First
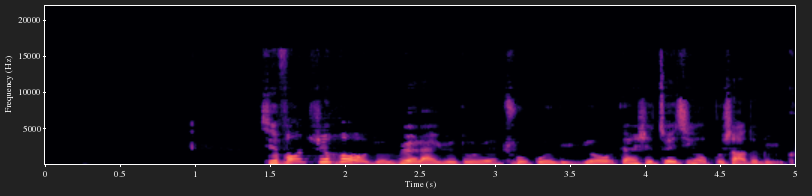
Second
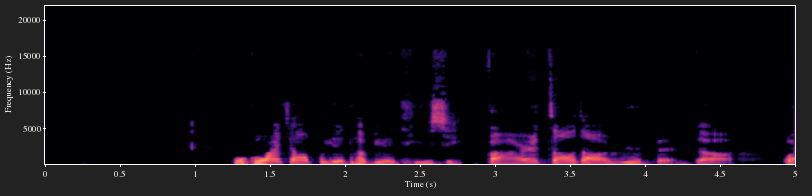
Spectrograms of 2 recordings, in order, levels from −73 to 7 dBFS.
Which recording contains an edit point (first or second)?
second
